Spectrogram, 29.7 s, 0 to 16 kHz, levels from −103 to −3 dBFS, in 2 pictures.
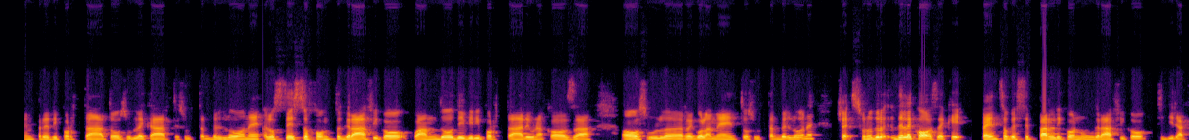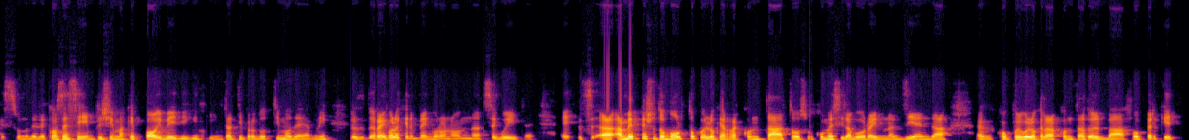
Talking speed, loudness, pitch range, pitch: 160 wpm, -18 LUFS, 125-145 Hz, 130 Hz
